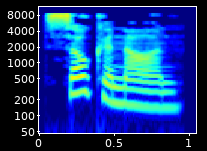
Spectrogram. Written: sokanon

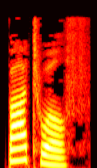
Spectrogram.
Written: Botwolf

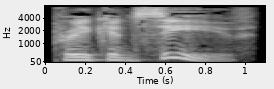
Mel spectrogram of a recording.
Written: preconceive

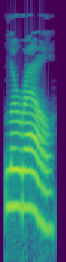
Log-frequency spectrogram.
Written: lorelle

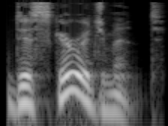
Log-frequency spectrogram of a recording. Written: discouragement

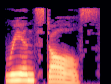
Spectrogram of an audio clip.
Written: reinstalls

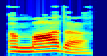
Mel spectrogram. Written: amada

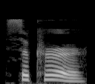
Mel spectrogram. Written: saqr

